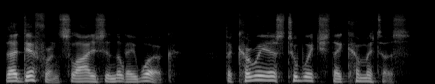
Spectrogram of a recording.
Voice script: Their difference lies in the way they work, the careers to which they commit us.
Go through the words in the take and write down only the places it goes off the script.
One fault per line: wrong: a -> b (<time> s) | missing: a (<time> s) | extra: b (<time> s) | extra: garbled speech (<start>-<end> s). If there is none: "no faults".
missing: way (1.2 s)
